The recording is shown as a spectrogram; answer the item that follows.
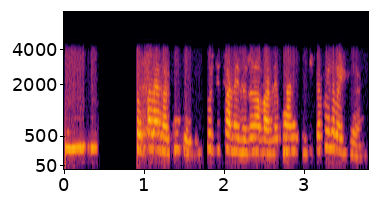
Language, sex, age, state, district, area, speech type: Bodo, female, 18-30, Assam, Baksa, rural, conversation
